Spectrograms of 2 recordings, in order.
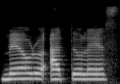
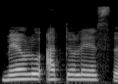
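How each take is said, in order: No difference in how they are said.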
